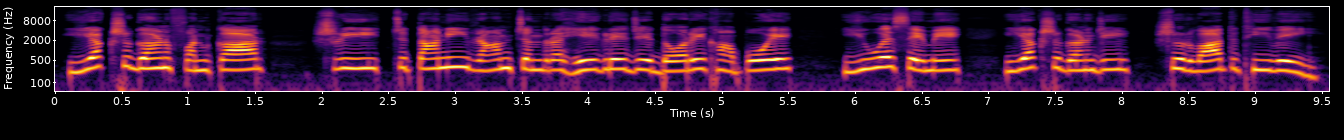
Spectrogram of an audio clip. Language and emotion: Sindhi, neutral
